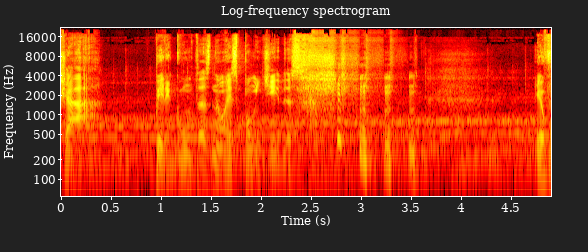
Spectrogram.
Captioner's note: chuckling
